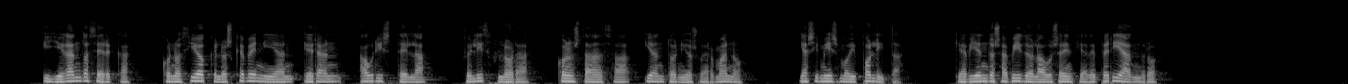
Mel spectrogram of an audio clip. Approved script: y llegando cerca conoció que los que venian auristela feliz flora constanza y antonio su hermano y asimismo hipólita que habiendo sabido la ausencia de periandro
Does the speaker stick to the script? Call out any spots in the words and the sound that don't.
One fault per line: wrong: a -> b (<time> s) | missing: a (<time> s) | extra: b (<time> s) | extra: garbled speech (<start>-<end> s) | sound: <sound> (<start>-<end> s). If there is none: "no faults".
extra: eran (3.0 s)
